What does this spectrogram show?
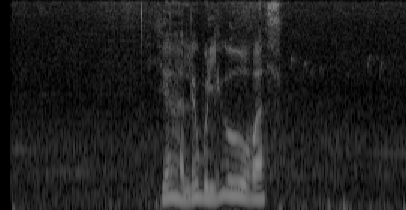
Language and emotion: Russian, positive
